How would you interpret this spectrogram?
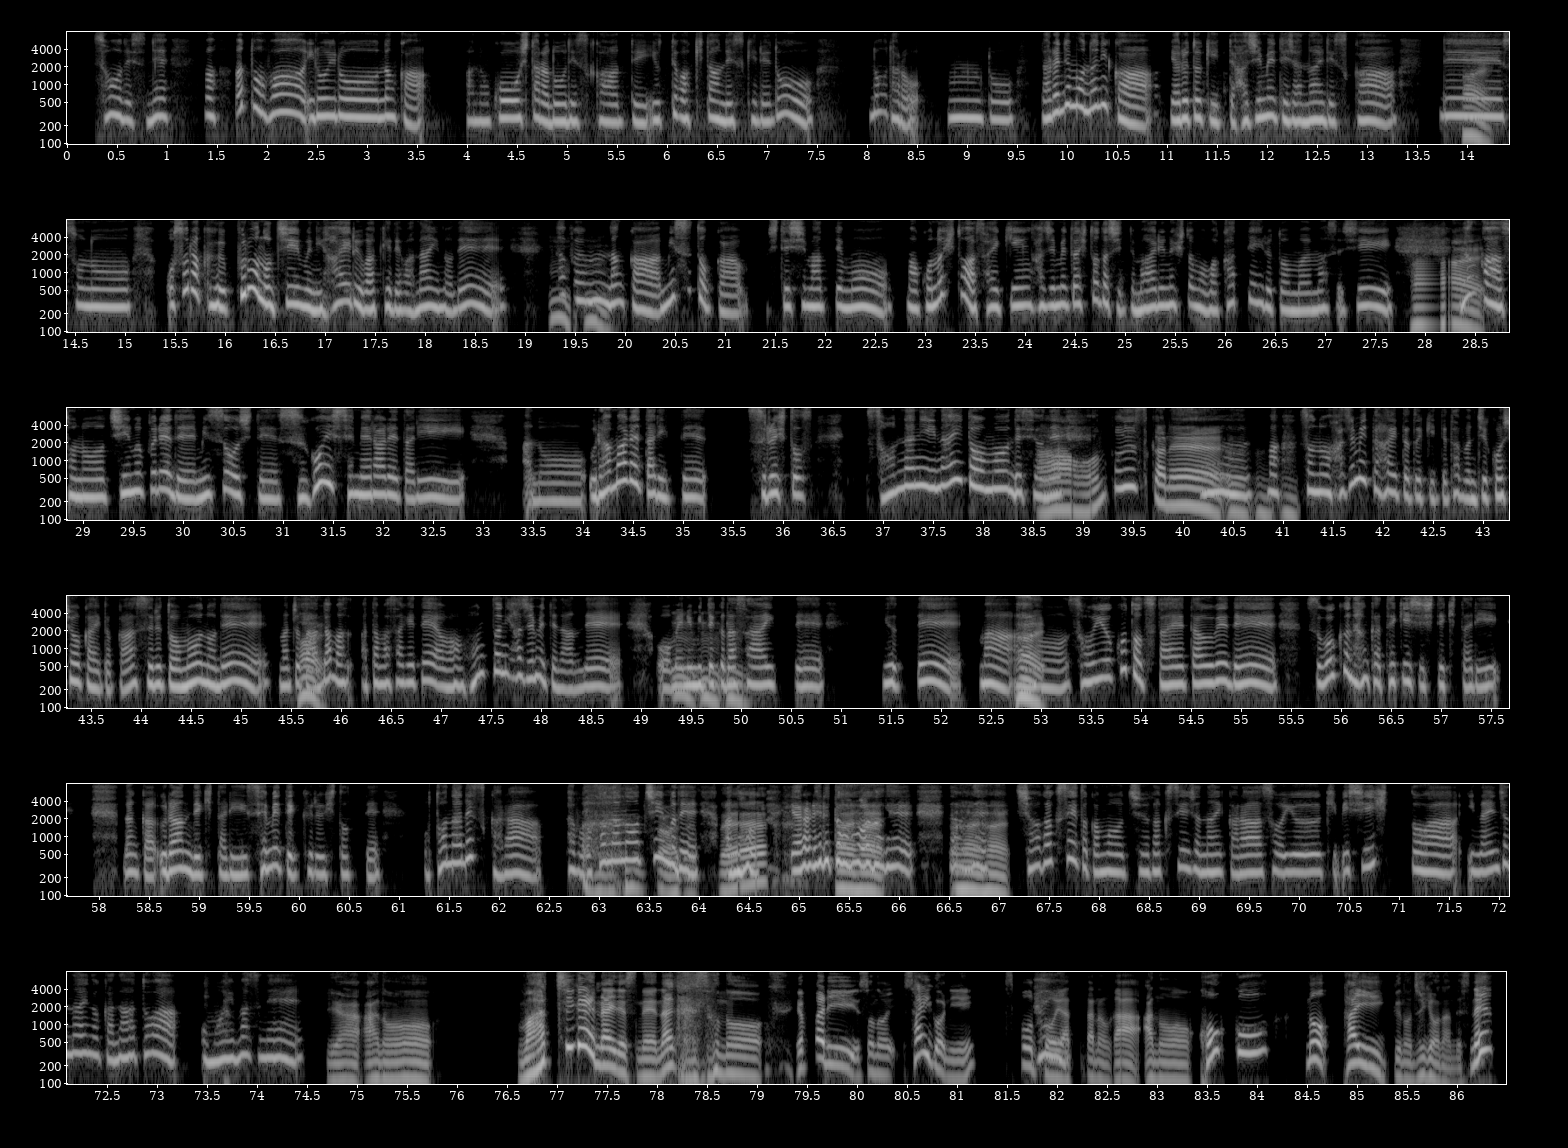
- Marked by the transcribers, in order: other background noise; chuckle; chuckle
- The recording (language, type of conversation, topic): Japanese, advice, 失敗が怖くて新しいことに挑戦できないとき、どうしたらいいですか？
